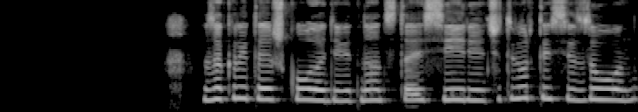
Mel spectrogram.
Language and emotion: Russian, sad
